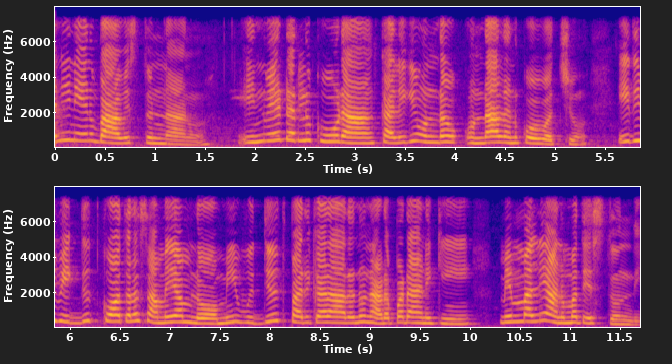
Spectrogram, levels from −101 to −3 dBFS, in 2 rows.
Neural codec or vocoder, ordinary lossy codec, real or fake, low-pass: none; none; real; 7.2 kHz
